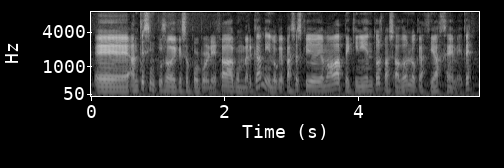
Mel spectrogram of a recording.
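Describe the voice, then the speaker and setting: A man's voice: medium pitch, animated, fast talker, pushed and bright. Male reviewer, casual and rambling, frequent fillers; light background hum. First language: Spanish. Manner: rambling, many fillers and restarts. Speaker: tabletop game reviewer.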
